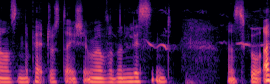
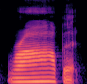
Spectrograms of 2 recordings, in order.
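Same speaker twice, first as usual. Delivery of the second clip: imitated Canadian R in Robert; kids' new Canadian accent. Mum quoting her kids' changed accent, imitated Canadian. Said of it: "I heard their accents change".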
